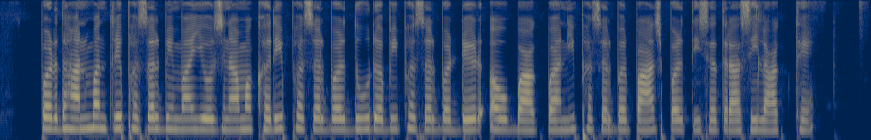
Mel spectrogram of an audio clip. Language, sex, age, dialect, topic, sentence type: Chhattisgarhi, female, 36-40, Eastern, agriculture, statement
